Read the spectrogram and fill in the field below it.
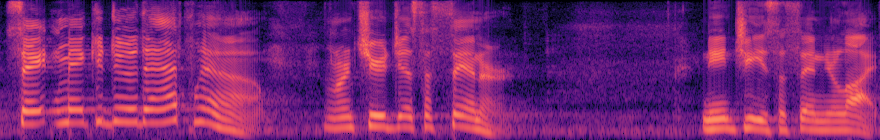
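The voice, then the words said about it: Prim, judgmental church lady voice. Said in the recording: “Church Lady? ... my impersonation”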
